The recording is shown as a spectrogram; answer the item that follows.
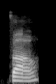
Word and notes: vow: Indian

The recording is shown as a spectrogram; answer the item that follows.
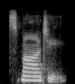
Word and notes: smarty: Indian

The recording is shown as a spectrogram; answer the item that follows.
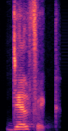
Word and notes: Delphic: Indian

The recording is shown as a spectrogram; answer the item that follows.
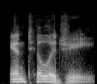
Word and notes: antilogy: American English

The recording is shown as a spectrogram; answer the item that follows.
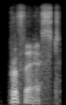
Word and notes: professed: British English

